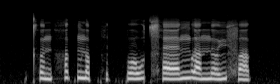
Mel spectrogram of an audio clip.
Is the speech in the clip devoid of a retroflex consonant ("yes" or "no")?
yes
